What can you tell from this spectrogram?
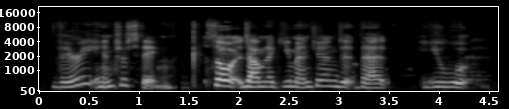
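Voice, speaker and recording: Speaking at a fairly slow pace, a woman uses a fairly high pitch. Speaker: podcast host. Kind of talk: casual interview. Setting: video call. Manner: energetic, upbeat.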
